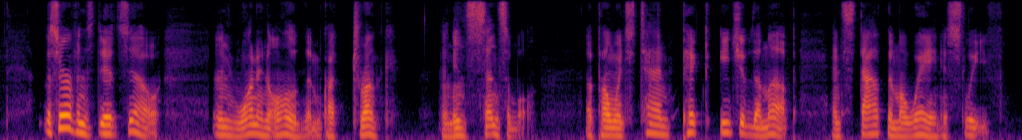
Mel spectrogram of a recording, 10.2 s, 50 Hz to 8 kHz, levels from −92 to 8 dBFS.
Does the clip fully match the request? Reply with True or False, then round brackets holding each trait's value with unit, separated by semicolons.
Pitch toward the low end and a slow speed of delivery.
False (125 Hz; 170 wpm)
